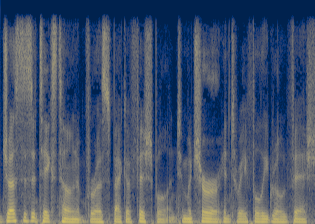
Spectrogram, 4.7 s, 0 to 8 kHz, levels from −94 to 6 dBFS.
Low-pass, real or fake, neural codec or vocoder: 7.2 kHz; fake; codec, 24 kHz, 0.9 kbps, WavTokenizer, medium speech release version 1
